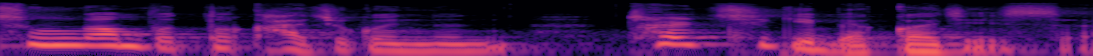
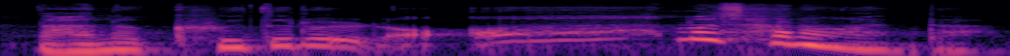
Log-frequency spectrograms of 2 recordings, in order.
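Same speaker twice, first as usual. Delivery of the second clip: tearful longing; 5 semitones higher, 5 dB quieter than usual. Acted.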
